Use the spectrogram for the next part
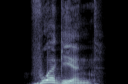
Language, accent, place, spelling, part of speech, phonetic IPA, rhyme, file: German, Germany, Berlin, vorgehend, verb, [ˈfoːɐ̯ˌɡeːənt], -oːɐ̯ɡeːənt, De-vorgehend.ogg
- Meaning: present participle of vorgehen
